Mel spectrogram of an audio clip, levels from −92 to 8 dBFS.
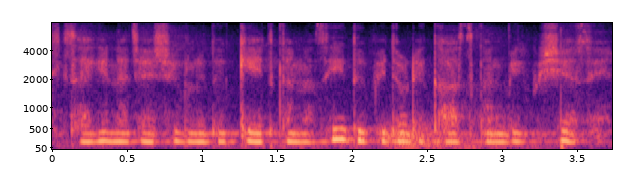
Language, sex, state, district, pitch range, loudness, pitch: Nagamese, female, Nagaland, Dimapur, 195-205 Hz, -17 LUFS, 195 Hz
